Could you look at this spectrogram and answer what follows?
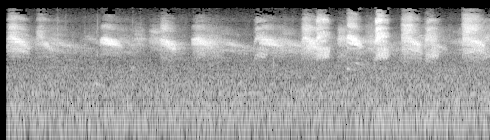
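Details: Young common starlings flocking in a horse chestnut tree at the Lido, calls carrying hundreds of yards: a dense, continuous chorus of harsh, buzzy chirps and squeaky whistles overlapping throughout, with bursts of louder screechy notes.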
